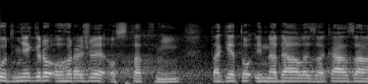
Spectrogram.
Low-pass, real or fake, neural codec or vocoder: 7.2 kHz; real; none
